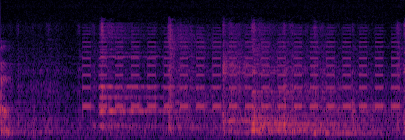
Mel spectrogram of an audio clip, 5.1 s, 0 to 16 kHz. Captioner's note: GS2 beeping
